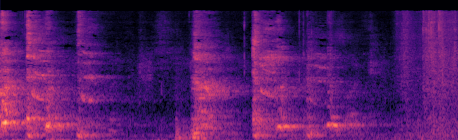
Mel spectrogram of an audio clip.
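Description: A person coughing several times in short bursts.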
